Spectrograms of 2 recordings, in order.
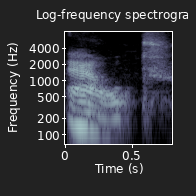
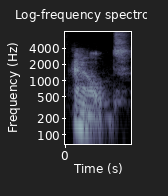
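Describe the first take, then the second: First: It is said slowly and sounds Cockney. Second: It is said at normal speed, not Cockney.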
